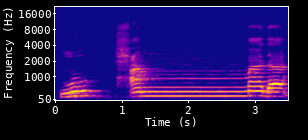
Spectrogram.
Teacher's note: ہا کو میم مشدد کے ساتھ ملائیں گے، غنہ کریں گے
